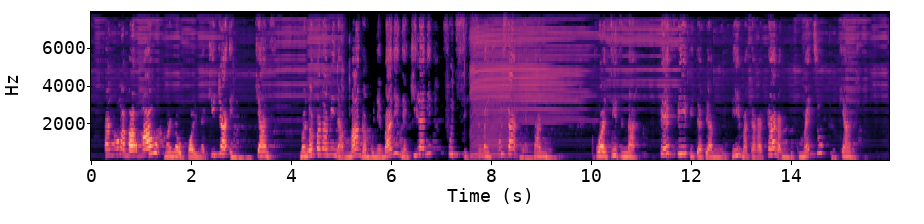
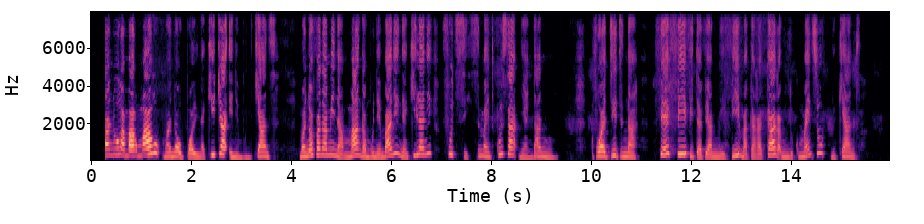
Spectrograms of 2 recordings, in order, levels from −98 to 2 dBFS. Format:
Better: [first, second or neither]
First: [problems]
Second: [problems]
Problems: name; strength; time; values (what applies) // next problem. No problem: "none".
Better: second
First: noise reduction (classical method WPE with log-MMSE)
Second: none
